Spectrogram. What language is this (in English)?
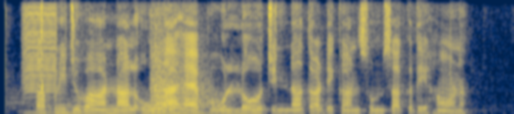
Punjabi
